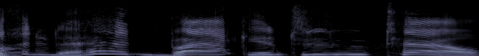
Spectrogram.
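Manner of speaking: put-on cowboy accent. Reading the on-screen game character's text aloud, in an attempted cowboy accent. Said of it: "I appreciated your attempt at a cowboy accent".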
